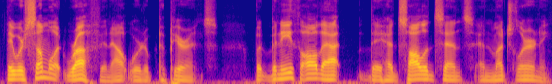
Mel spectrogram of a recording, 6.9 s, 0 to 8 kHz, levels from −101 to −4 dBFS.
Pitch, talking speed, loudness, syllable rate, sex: 100 Hz, 155 wpm, -21 LUFS, 4.8 syllables/s, male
